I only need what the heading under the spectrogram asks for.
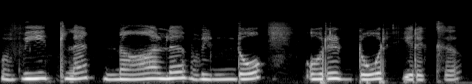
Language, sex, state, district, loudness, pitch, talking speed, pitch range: Tamil, female, Tamil Nadu, Nilgiris, -13 LUFS, 245 Hz, 75 wpm, 230-270 Hz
